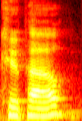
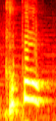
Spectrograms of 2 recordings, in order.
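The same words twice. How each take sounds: First: It is said in an ordinary speaking voice. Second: It is said in a put-on character voice. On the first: The speaker calls it wrong. "That sounds like a regular person talking" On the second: The speaker calls it right. "they're like supposed to say"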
